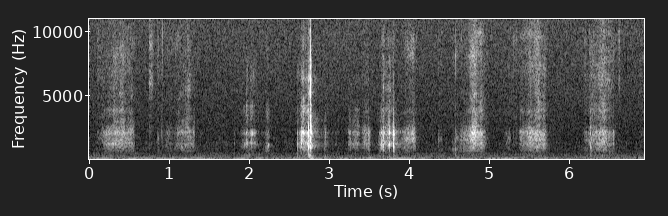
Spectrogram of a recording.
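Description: A large white plastic Lubriderm lotion bottle with a blue plastic pump top is held in one hand while the fingers of the other hand twist and click the pump lid. Soft, scratchy plastic rasps recur through the clip, broken by two sharp, bright clicks near the middle. A low, steady hum sits underneath throughout.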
